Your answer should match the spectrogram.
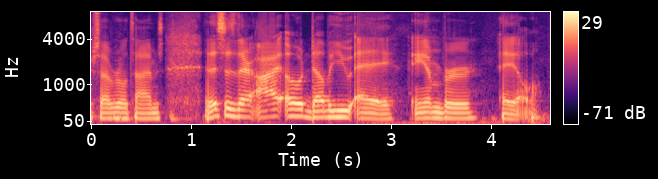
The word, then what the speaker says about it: IOA: I'm pretty sure you're supposed to spell it out. I think it's a play on the the IA chant that they do at Hawkeye games. I've heard that many a time. So anyways, it's not Iowa.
